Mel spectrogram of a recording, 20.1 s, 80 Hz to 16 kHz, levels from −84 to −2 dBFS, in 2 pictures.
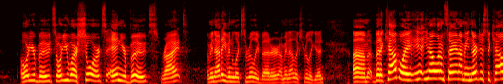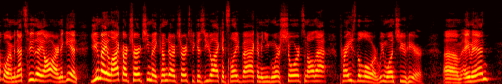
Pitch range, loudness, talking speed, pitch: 195-260 Hz, -29 LUFS, 245 wpm, 225 Hz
